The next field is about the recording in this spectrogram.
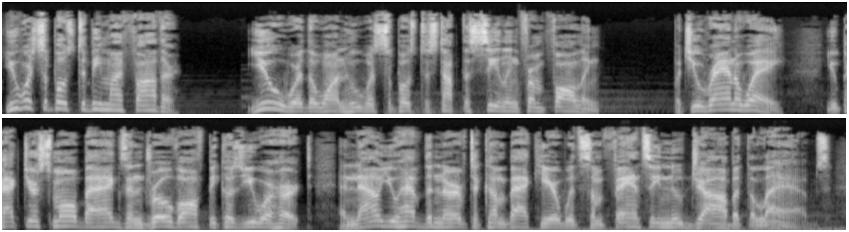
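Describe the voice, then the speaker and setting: Guy doing an angry daughter yelling at her dad, voice pushed up high, swings all over, dry close sound. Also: animated, brisk, no echo, faint music behind. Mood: bitter, accusing. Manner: shouting, accusing, higher pitched. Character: furious young adult woman, bitter daughter.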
